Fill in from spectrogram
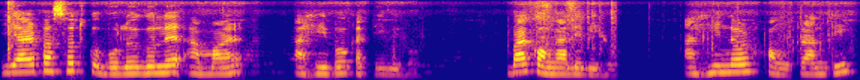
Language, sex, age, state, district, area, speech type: Assamese, female, 30-45, Assam, Jorhat, urban, spontaneous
